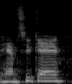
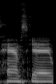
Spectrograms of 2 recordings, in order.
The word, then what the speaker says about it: Hammsuke: pronunciation for ham ski a lot of me and my friends always called it ham suit Kay for the longest time pretty sure I went off of the anime and they said ham ski so I'm gonna go with that before the deck profile but - I have a tam suit game or ham ski I really do believe it's ham ski with the pronunciation but without further ado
